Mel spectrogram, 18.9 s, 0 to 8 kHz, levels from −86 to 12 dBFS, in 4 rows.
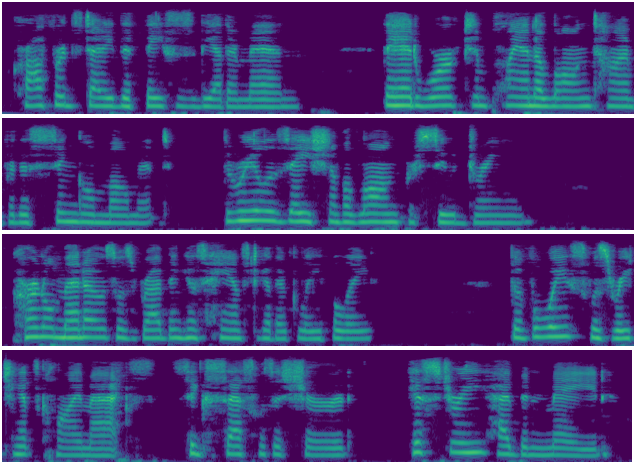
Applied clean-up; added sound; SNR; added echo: none; none; none; none.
